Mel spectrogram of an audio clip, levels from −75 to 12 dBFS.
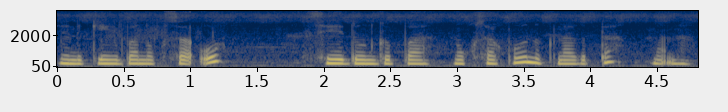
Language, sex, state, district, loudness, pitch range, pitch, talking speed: Garo, female, Meghalaya, South Garo Hills, -14 LUFS, 200-215 Hz, 205 Hz, 110 wpm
